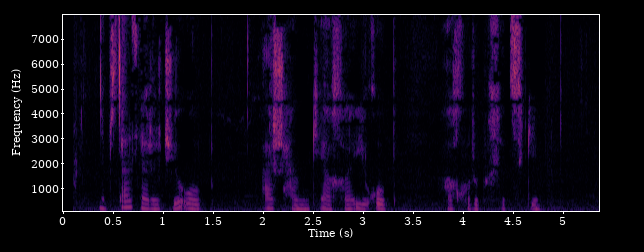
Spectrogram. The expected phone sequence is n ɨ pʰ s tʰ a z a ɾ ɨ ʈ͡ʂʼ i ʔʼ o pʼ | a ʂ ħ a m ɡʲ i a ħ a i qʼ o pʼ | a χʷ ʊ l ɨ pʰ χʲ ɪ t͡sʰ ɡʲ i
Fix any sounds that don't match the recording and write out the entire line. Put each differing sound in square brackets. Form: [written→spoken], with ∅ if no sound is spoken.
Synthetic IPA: n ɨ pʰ s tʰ a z a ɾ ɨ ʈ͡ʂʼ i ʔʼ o pʼ | a ʂ ħ a m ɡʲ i a [ħ→χ] a i qʼ o pʼ | a χʷ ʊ [l→r] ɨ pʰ χʲ ɪ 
